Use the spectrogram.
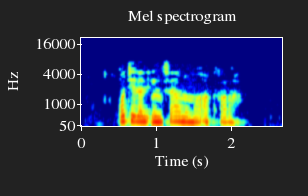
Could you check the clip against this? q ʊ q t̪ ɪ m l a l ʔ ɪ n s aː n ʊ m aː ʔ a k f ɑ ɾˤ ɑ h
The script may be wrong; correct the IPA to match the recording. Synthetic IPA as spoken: q ʊ t̪ ɪ l a l ʔ ɪ n s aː n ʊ m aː ʔ a k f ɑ ɾˤ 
